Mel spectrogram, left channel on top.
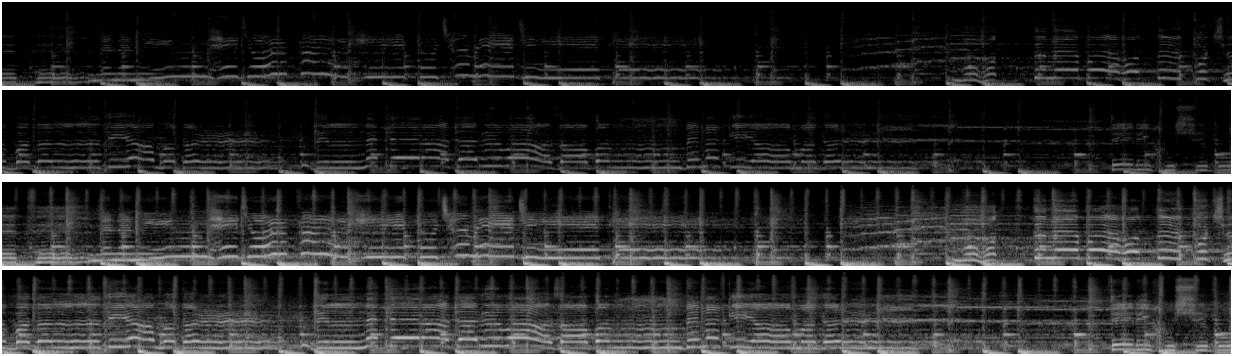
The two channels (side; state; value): left; quieter; 17.1 dB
